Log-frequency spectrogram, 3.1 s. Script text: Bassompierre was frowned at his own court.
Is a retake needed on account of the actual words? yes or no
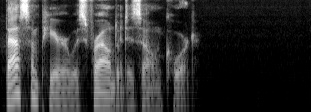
no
